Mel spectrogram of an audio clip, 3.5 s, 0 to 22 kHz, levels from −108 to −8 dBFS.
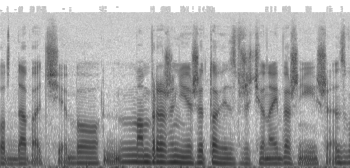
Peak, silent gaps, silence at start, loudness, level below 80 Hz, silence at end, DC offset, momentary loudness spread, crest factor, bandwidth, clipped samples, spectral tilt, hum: -18 dBFS; none; 0 s; -32 LUFS; -52 dBFS; 0 s; under 0.1%; 6 LU; 14 dB; 16.5 kHz; under 0.1%; -5 dB/octave; none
